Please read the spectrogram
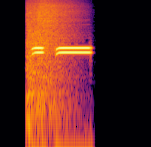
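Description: Steam-engine whistle sound effect: two notes sounding together, a short toot and then a longer one, over a hiss of steam, cutting off abruptly.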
